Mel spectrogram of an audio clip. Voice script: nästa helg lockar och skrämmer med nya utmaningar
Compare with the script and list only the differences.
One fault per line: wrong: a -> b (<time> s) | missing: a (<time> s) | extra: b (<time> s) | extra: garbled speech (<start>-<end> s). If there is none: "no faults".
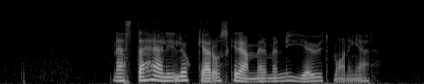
no faults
